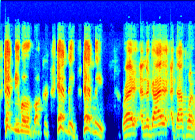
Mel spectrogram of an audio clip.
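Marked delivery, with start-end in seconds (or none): 0.1-2.1 higher, goading dare; taunting challenge. Retold or imitated. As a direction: bait him to swing first. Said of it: "he goes".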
